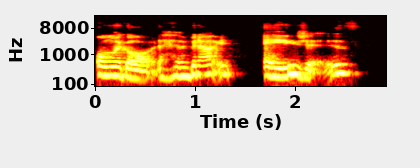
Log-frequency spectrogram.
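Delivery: thrilled, lively, bursting-out excited delight. Showing the same phrase said from a different emotion: excited. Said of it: "someone excitedly saying".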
